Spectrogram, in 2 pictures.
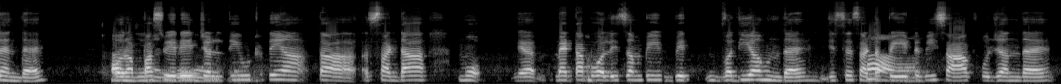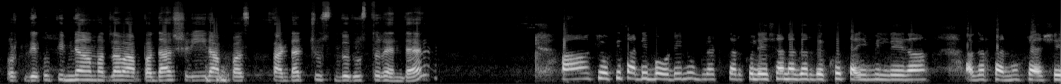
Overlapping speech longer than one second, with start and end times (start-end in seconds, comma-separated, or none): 1.1-2.4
